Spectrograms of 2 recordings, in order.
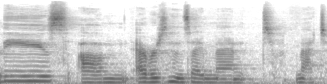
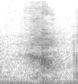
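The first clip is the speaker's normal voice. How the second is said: excited gasp; 11 dB quieter than usual. Real, not acted. Gasping at Wonder Woman yarn.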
